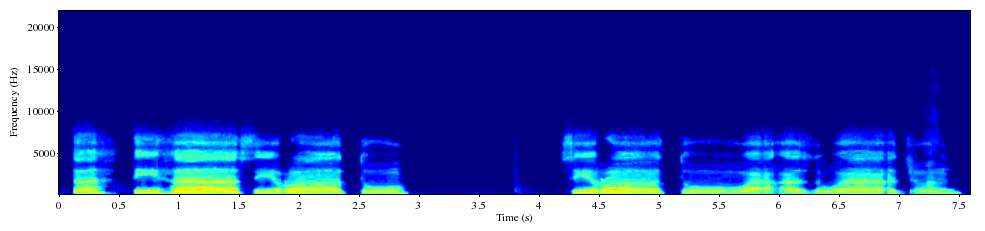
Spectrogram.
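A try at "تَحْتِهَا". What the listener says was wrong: Tunya kepanjangan Bu hati-hati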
